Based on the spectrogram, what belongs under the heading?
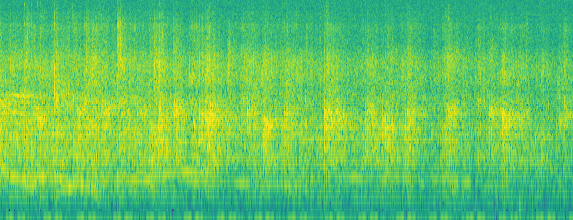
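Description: A room full of people clapping steadily, a dense, sustained wash of applause that holds at an even level throughout, with faint voices and whoops mixed into the background.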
